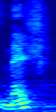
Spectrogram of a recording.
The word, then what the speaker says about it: Meggy: Hungarian Cherry ale um it's pronounced so the me GGY is pronounced mesh I'm probably butchering that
